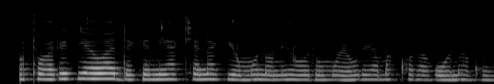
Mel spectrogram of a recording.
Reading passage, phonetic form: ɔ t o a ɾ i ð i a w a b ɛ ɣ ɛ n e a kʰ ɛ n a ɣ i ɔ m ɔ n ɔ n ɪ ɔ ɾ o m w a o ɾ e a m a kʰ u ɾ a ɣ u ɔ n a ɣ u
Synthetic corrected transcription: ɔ t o a ɾ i ð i a w a d ɛ ɣ ɛ n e a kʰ ɛ n a ɣ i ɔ m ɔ n ɔ n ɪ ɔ ɾ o m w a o ɾ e a m a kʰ ɔ ɾ a ɣ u ɔ n a ɣ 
